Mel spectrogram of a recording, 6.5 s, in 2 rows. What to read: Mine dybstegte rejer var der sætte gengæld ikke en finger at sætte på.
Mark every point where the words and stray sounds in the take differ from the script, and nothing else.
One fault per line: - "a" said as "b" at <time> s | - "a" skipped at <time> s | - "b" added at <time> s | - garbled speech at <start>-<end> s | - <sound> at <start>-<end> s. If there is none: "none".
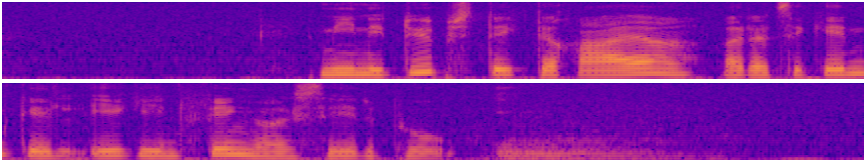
- "sætte" said as "til" at 2.9 s
- thud at 5.1-5.8 s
